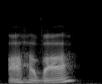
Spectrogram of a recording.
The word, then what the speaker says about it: ahava: In Hebrew, it's pronounced ahava, A-H-A-V-A-H. That's like the transliterated.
